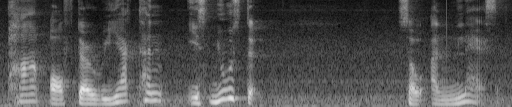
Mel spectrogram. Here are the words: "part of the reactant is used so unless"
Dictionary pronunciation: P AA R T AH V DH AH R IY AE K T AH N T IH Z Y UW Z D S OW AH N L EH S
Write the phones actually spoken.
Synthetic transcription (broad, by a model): P AA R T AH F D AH R IY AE K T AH N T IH S Y UW S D S OW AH N L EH S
